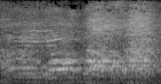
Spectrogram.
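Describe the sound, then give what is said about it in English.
A packed crowd cheers at a political rally for Ma, a dense roar of many voices that swells, dips briefly near the middle, then surges again and holds loud to the end. “At the rally, a packed crowd gives Ma credit for that and more.”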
